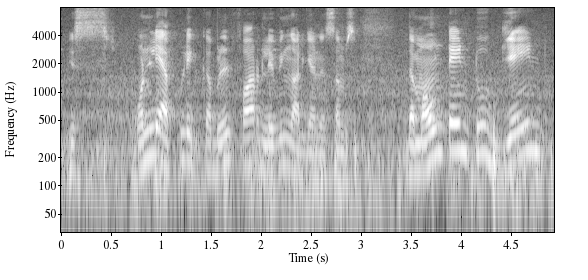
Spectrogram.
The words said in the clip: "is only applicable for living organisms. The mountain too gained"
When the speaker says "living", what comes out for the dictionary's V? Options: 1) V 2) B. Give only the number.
1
